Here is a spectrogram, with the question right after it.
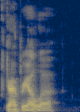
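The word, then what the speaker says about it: Gabriele: Gabrielle Amort. – Gabriella. – That's how he says it. Gabriella? – It's spelled Gabrielle, but he says Gabriella.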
